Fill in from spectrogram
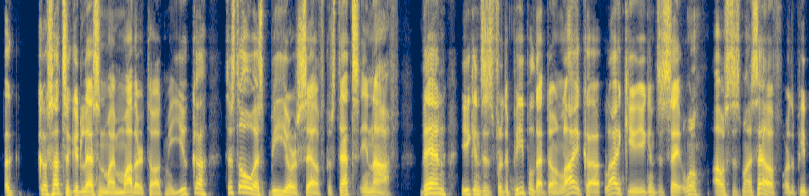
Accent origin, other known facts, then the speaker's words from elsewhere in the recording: Finland; English is a second language; because I come from Finland and we're pretty freaking real.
